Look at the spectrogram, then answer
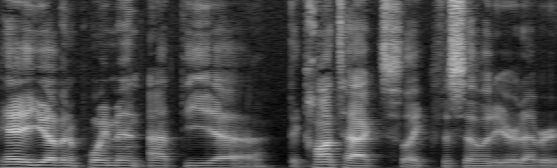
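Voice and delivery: ordinary delivery

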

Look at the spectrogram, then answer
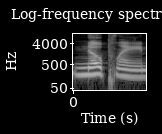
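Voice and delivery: ordinary talk, nothing marked

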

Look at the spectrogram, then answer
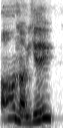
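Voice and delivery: high, slow, really bad Kiwi accent.

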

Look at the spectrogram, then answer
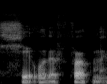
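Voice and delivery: plain

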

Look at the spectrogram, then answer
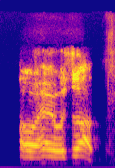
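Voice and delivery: talking with mouth full. Caller answering the host on the phone while eating hot wings: talking with mouth full. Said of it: "you sound like you got a mouthful there".

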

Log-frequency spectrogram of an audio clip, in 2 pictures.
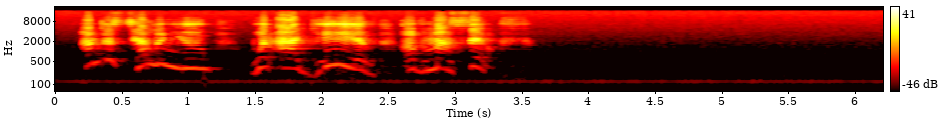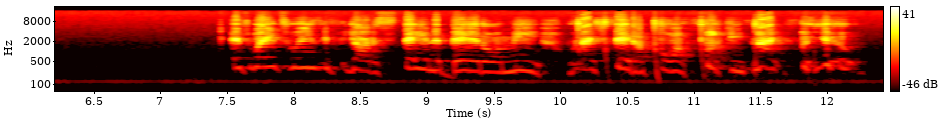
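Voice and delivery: voice cracking, on the verge of crying. A woman addresses her community: voice cracking, near tears. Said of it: "her voice cracking. She about to cry".

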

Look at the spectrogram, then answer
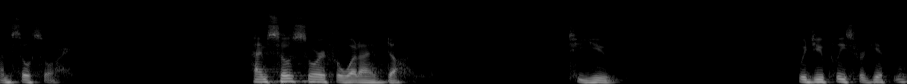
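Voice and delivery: put-on humble whisper. Retelling a tearful courtroom apology: imitating Ryan's humble whisper. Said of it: "he whispered in a very humbling way".

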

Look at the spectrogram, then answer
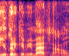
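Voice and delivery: ordinary talk, nothing marked

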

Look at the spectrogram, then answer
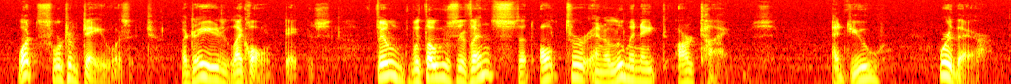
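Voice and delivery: classic veteran TV anchorman voice. Closing an episode with a classic program's closing line: Walter Cronkite voice. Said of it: "read with the best Walter Cronkite voice I can do".

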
